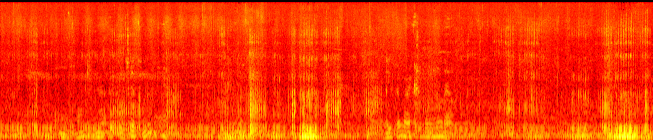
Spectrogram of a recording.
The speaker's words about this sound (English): Noisy for you, I know. The kitten just attacked the microphone. I think that she likes the idea that it's... Now, don't take this the wrong way or misunderstand, but it's got a dead kitten on the end of it. So she attacked the dead kitten.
